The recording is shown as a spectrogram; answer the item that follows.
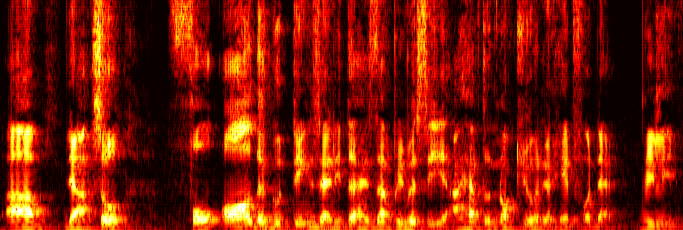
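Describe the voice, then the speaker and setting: A man's voice: medium pitch, normal speed, darkish tone. A man giving a casual spoken movie review, rambling with many restarts, exasperated and laughing often.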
